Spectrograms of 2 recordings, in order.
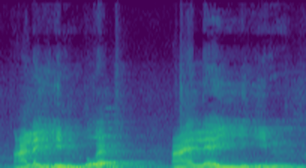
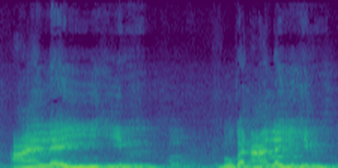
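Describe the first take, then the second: The two takes are said the same way.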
